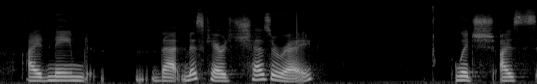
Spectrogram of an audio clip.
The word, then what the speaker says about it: Cesare: i was young i had named that miscarriage cesare which is it's caesar the way it's pronounced in italian is cesare but i don't like the name caesar the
